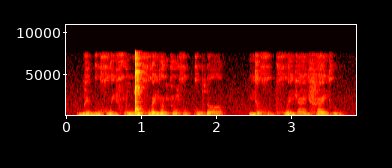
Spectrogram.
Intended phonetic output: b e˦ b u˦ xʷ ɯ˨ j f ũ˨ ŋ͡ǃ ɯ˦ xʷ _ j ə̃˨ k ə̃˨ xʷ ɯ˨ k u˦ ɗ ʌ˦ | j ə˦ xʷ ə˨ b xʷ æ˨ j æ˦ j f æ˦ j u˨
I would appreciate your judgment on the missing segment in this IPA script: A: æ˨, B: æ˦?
B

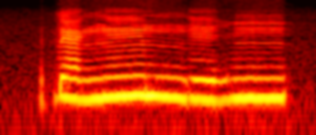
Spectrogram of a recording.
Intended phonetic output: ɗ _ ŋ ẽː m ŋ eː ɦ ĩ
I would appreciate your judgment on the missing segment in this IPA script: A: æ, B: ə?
A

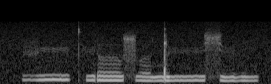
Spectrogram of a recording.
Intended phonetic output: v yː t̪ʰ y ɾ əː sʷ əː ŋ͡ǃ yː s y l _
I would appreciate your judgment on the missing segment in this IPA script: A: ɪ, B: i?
B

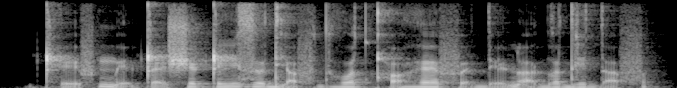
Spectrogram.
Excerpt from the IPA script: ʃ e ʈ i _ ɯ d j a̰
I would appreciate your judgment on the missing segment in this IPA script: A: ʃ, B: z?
B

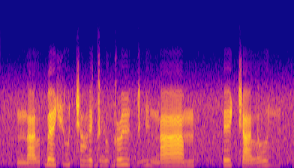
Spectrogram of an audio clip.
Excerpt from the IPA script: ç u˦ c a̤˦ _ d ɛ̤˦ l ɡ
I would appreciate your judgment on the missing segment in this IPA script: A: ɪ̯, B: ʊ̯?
A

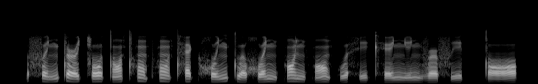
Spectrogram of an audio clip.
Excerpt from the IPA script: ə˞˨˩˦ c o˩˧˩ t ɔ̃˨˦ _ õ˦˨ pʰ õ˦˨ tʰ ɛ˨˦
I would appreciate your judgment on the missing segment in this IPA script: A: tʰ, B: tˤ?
A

